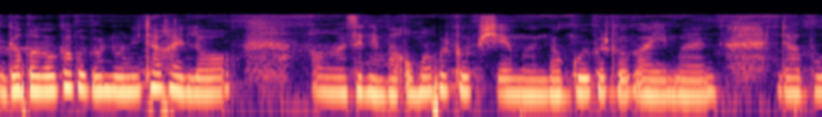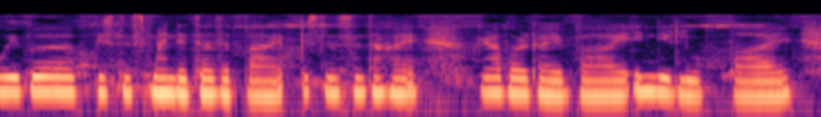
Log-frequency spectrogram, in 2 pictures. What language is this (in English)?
Bodo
